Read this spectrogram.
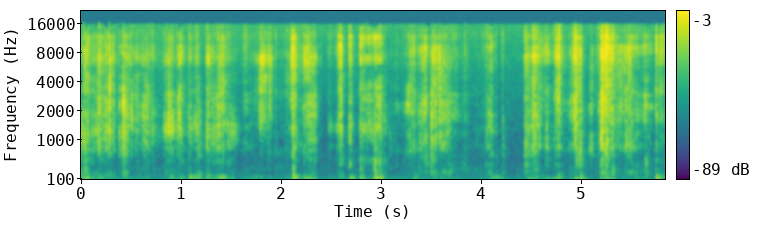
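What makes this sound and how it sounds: Long acrylic nails scratch across a small embroidered fabric shoulder bag with thread embroidery. The result is a steady stream of dry, crinkly rasps and soft scrapes, with brief brighter flicks and a low rumble underneath.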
